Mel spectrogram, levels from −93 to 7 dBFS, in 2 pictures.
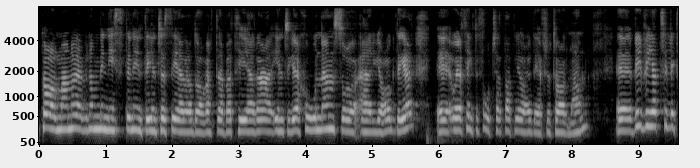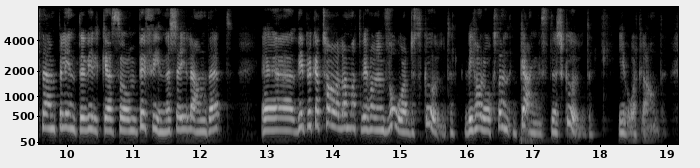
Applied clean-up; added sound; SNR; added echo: neural mask model DeepFilterNet 3.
